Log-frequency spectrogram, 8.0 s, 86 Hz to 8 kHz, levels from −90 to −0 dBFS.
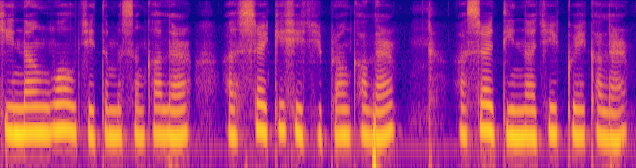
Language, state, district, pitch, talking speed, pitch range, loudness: Ao, Nagaland, Kohima, 215 Hz, 120 wpm, 205-225 Hz, -18 LUFS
